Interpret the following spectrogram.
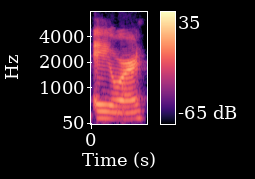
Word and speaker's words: Aayor: uh it is pronounced Aore. Think Eeyore but with an A.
